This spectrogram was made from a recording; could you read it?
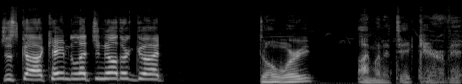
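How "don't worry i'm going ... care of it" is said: very low, hushed mutter under the breath. After assuring Randy that the boys are fine, the speaker adds this under the breath. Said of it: "[under breath]".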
